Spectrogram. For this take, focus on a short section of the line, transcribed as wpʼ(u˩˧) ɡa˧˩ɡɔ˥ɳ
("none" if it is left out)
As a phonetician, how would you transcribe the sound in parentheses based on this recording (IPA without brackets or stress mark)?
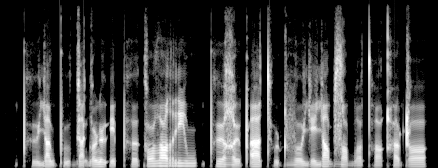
u˩˧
